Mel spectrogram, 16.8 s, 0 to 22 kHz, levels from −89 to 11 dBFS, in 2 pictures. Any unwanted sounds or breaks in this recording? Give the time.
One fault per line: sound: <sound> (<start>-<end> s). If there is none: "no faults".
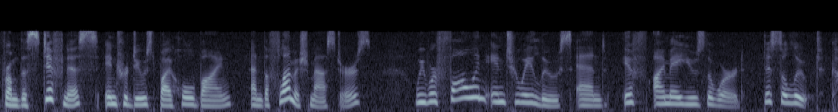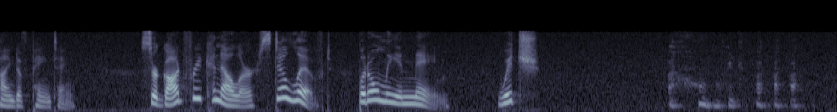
sound: laugh (15.1-16.6 s)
